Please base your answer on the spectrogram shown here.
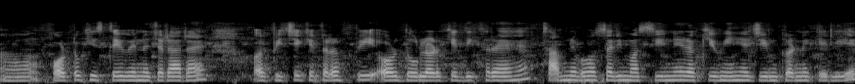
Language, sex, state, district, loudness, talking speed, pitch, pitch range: Hindi, female, Uttar Pradesh, Jalaun, -27 LUFS, 210 wpm, 190 Hz, 185-195 Hz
